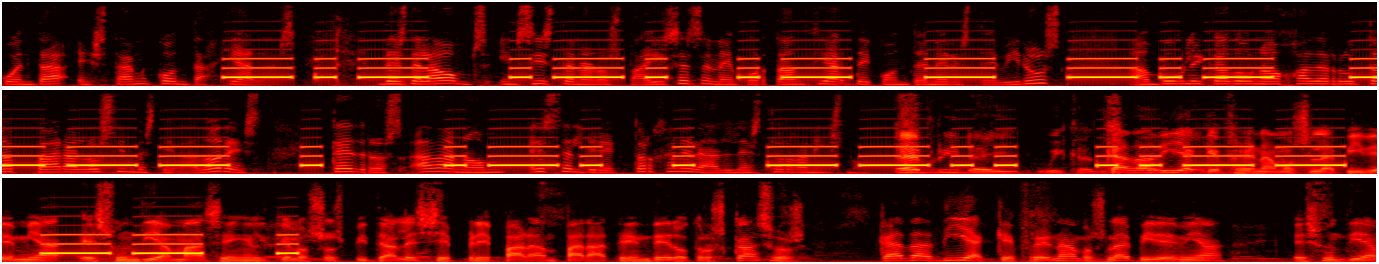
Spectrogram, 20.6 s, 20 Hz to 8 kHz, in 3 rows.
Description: Morse code (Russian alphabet), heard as a keyed tone, hand-sent with a paddle, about 11 wpm, 880 Hz. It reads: КРАТКОЕ РЕЗЮМЕ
